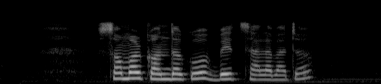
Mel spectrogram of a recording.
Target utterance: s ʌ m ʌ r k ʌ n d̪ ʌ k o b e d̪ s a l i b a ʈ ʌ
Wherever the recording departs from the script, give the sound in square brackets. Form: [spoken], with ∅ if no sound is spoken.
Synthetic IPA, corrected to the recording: s ʌ m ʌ r k ʌ n d̪ ʌ k o b e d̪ s a l [a] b a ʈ ʌ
